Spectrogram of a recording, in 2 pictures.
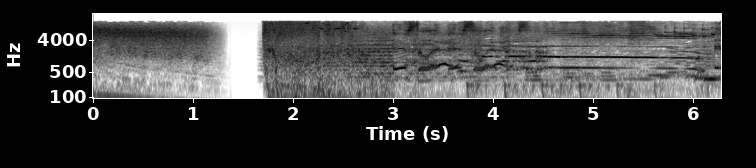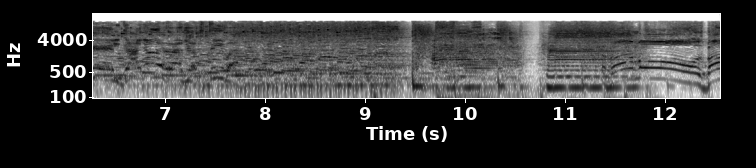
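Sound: rooster crowing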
